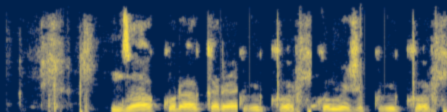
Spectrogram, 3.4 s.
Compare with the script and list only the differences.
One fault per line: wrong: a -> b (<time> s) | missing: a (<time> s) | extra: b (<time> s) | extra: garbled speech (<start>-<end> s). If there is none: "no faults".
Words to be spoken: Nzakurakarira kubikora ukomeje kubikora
no faults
